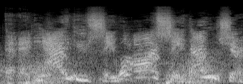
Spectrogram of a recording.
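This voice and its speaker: Game imp sidekick: British, very high and gravelly, cheeky and foul-mouthed. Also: male voice, measured pace, very noisy, full character voice. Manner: jeering, slangy, excitable. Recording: echoey with long reverb, loud music.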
